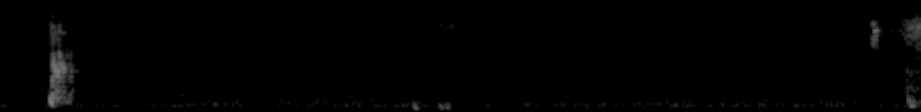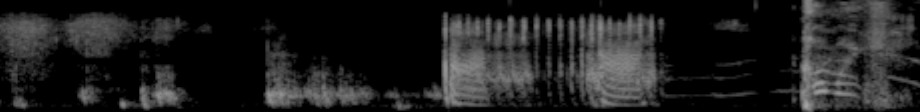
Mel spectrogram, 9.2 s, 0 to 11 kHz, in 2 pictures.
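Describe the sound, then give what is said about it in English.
A string of loud, wet, sputtering fart noises, with rattling bursts and squishy pops separated by brief silences, ending in a sharp squeaky blast. “Five best wet farts of 2020”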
